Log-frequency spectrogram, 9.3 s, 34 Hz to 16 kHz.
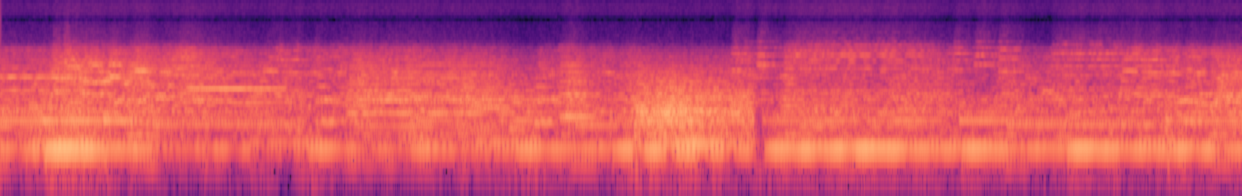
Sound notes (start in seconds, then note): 2.5 people shouting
